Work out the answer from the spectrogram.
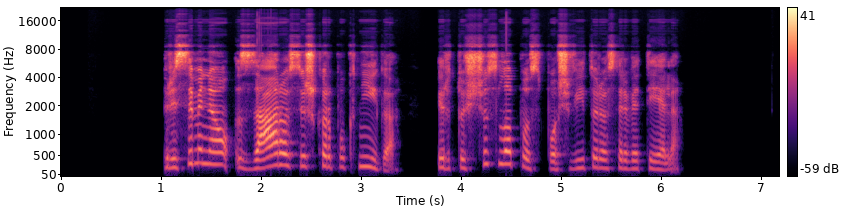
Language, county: Lithuanian, Marijampolė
